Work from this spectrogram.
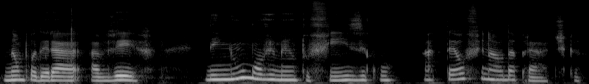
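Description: A woman leading a guided yoga nidra relaxation in a calm, measured, instructive way. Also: medium pitch. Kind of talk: guided relaxation meditation narration.

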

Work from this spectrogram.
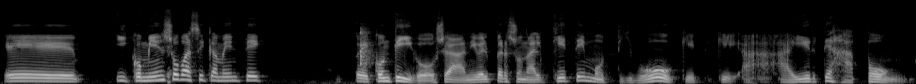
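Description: A man's voice: medium pitch, sing-song, slow, a little mellow. A man hosting an interview, talking casually and hesitantly with many fillers and restarts. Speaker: host. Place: home in the US, dry room.

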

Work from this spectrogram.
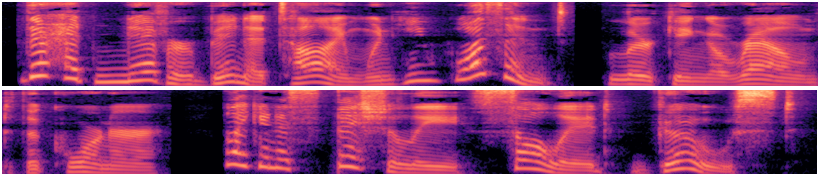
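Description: A woman reading fiction aloud as an expressive narrator, with dramatic, deliberate phrasing and emphasis on key words. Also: low-pitched, dry recording, studio quality. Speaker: fan fiction reader, narrator.

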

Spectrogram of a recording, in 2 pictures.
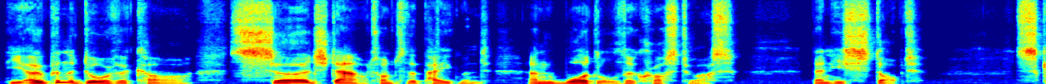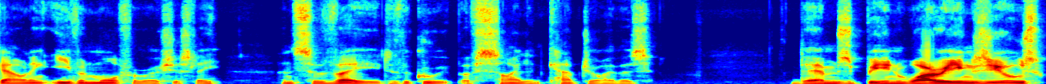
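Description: A man's voice: mid-range voice, normal speed, dry recording, studio quality. A man reading a literary memoir aloud as an audiobook narrator, in a descriptive storytelling style.

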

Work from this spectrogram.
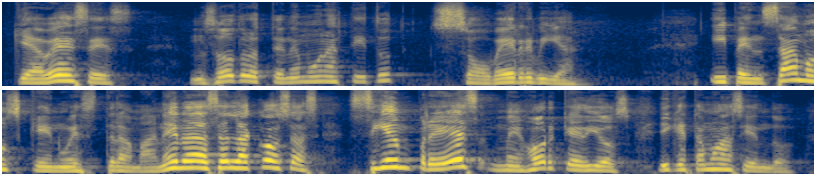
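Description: High-voiced Puerto Rican pastor preaching. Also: male voice, big pitch swings, normal speed. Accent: Puerto Rican Spanish. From Puerto Rico. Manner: conversational preaching, asks the congregation questions. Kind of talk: sermon.

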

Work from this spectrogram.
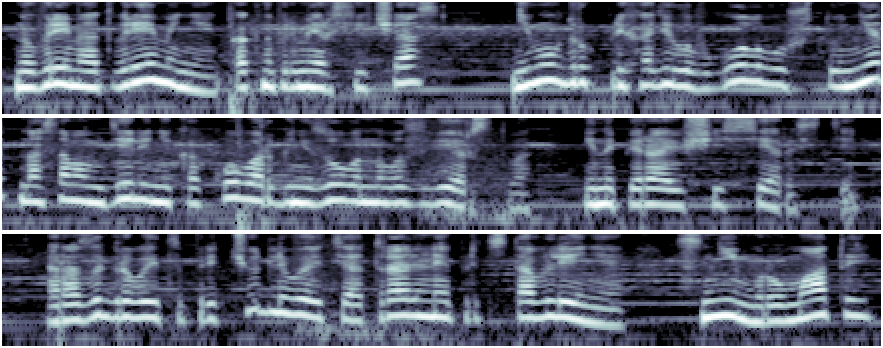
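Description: High-pitched male narrator over music. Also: darkish tone. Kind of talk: literary narration in a radio play.

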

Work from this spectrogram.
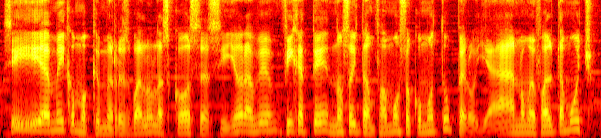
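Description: A man's voice: medium pitch, animated, a little fast, a bit bright, faint music behind. A Mexican man hosting a casual interview, talking in a slangy, rambling way and often repeating his phrases. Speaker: interview show host.

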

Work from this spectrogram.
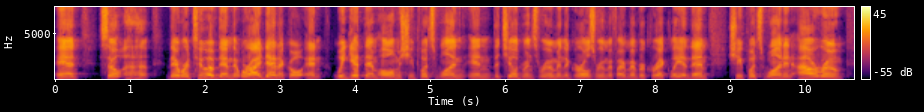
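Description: A man preaching a sermon as pastor, his voice hoarse and fading, earnest, slowing down for emphasis. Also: high voice, steady tone, a bit bright. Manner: earnest preaching, slows and drops to emphasize points.

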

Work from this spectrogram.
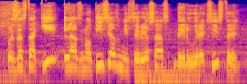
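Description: Lively high-voiced Mexican man bantering over music. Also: moderate pace. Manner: slangy, playful, swearing. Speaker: podcast news co-host. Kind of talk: casual banter. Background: background music.

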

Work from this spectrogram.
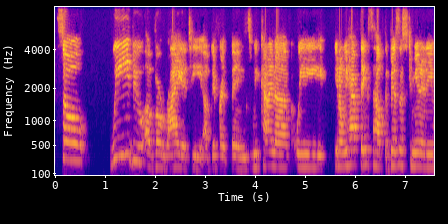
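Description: A woman's voice: fairly low pitch, fairly bright tone, low-quality recording. A woman chatting on a podcast as a guest, upbeat and loose with lots of fillers. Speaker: guest, ministry co-founder. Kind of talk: casual podcast conversation.

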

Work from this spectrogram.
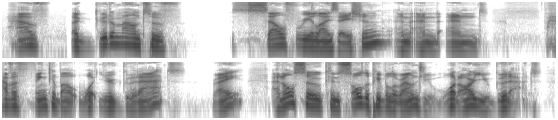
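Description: A man from South Africa, an actor chatting casually on a podcast with a husky, soothing voice and a thoughtful manner. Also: medium pitch, animated, moderate pace, darkish tone, no echo, clean studio sound.

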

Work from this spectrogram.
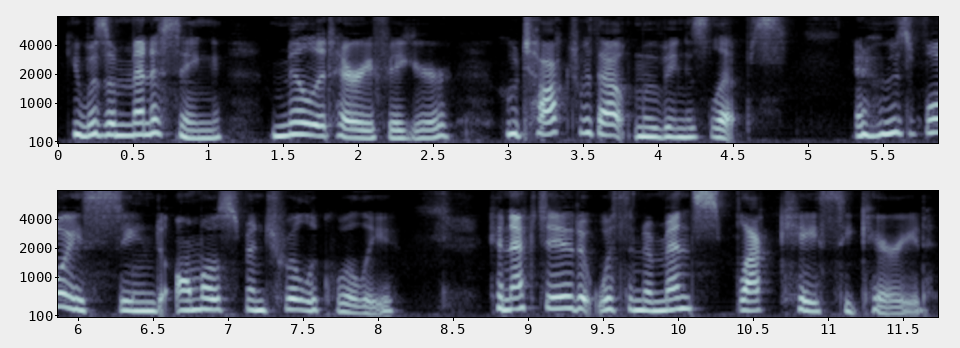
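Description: A woman's voice: a little high, animated, a little slow, a little mellow, no room sound, clean studio sound. A woman reading a horror story aloud with a slight lisp on s sounds, sometimes tripping over words. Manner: giggly, trips over words. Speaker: reader and co-host.

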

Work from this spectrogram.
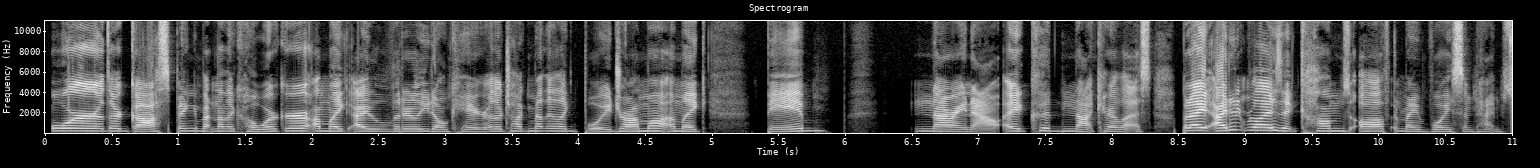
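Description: Young woman solo podcast host, bright-pitched, smooth clear voice, playful and loose with swearing. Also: no echo, clean studio sound. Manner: chatty and playful, swears freely. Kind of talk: casual solo podcast chat.

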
